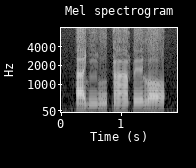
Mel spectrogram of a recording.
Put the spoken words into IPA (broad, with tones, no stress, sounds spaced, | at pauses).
a˥˩ ʎ ɲ uː˥ k ãː˧ p ø˩˥ l ɔ˥˩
